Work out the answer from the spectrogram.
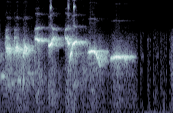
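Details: Loud, brief phrase from a greater green leafbird (cucak ijo) in a masteran training recording for songbirds. Warbled whistles slide downward into a steady clear whistle, then silence.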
